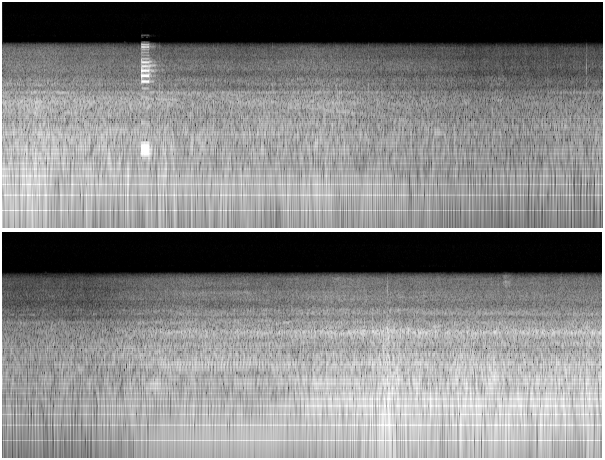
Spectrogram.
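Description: Motor scooter engine easing off and dropping to a quiet idle for a few seconds, then speeding up again as the scooter pulls away, in street traffic. A short high beep sounds about two seconds in.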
